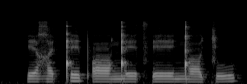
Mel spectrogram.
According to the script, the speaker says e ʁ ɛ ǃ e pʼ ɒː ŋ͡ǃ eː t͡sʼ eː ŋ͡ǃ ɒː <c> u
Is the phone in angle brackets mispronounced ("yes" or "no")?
no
